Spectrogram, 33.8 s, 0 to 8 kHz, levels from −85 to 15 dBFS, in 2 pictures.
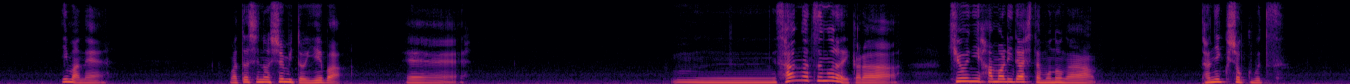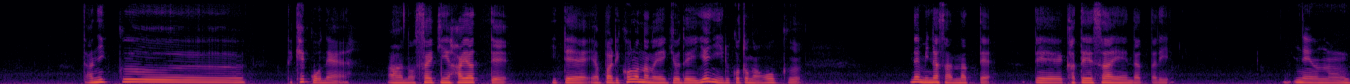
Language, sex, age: Japanese, female, 40-59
